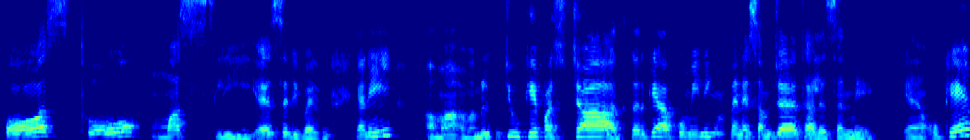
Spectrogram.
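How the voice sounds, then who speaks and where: A woman teaching English in an online class, explaining in Hindi with an Indian accent, spelling words out and calling students beta. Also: medium pitch.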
